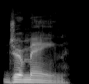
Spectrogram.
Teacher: this is 2 syllables, and the stress is on the second syllable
